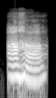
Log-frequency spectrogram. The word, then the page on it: aha: Indian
